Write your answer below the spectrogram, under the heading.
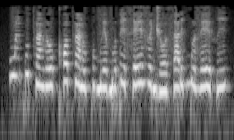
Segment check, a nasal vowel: present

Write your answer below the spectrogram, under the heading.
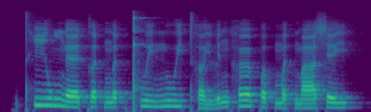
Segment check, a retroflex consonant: absent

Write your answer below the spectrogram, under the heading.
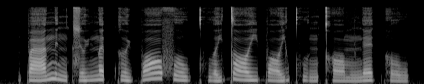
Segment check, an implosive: absent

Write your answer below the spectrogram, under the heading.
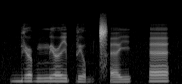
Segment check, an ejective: present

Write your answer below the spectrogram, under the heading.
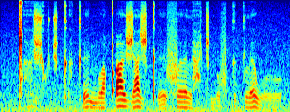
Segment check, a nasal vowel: absent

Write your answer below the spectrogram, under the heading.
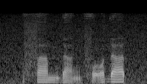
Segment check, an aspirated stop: absent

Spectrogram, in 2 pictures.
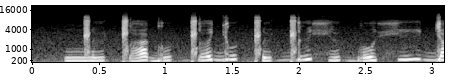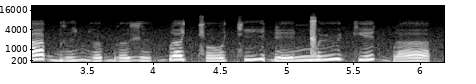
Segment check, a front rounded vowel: absent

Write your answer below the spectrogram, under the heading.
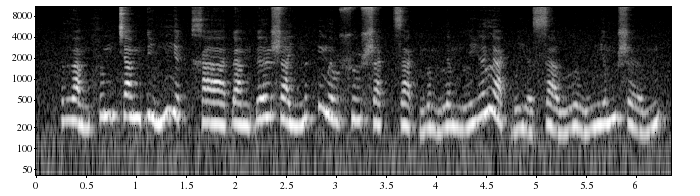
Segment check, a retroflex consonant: present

